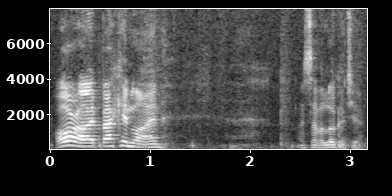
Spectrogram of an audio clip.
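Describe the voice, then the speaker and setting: British police officer, moderately high pitch, gruff, brisk, businesslike, matter-of-fact, radio crime drama. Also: male voice, big pitch swings, a bit bright, a little hiss or hum. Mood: bossy.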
